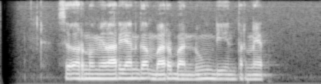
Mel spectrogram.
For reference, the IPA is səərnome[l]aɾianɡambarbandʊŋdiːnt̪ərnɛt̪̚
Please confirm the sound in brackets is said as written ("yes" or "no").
yes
